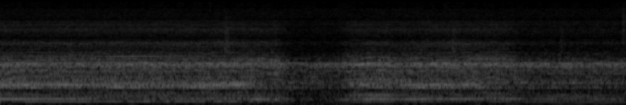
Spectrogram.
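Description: Steady engine drone of a Vapid Sandking SWB pickup cruising on road in a video game, with harmonic hum that dips briefly mid-clip then resumes at an even, continuous level.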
